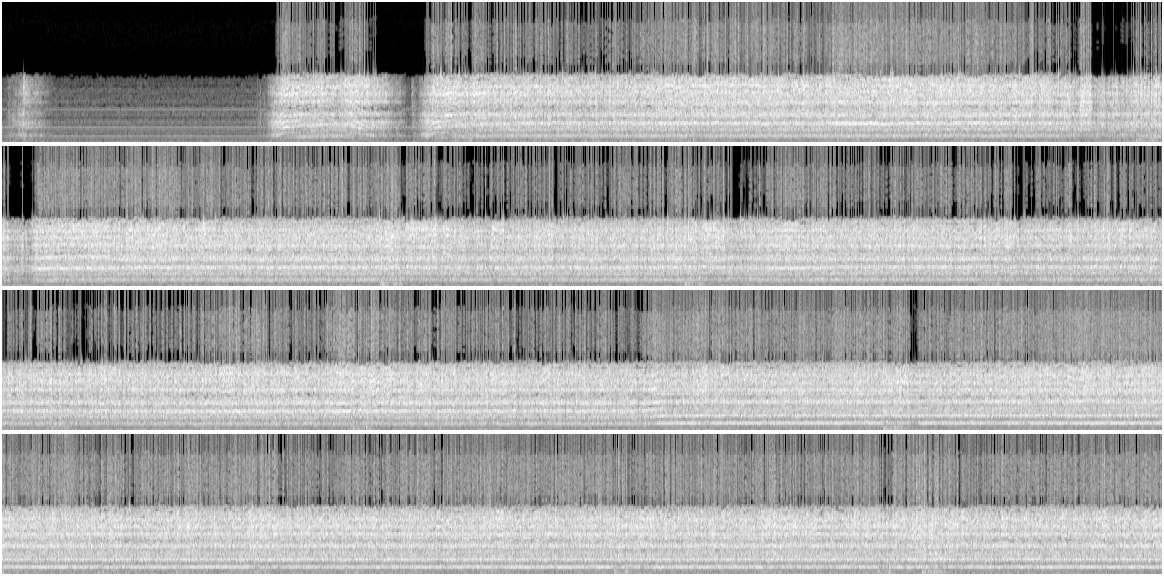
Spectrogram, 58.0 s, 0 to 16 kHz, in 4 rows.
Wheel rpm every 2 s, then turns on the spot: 0, 30, 90, 190, 190, 190, 200, 190, 190, 190, 190, 190, 190, 200, 200, 200, 200, 200, 210, 230, 230, 230, 230, 230, 230, 230, 230, 230, 230.
none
